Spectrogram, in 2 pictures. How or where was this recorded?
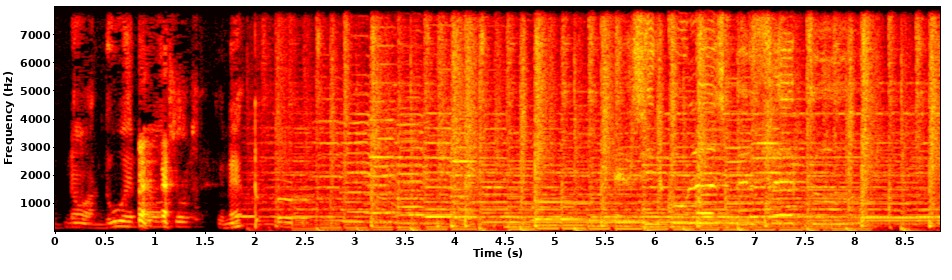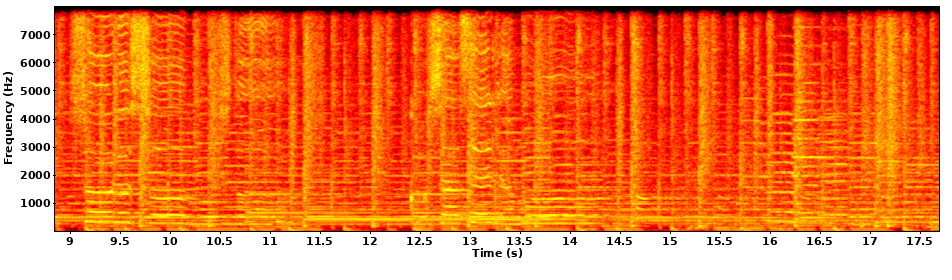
video call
